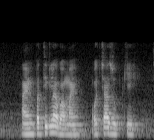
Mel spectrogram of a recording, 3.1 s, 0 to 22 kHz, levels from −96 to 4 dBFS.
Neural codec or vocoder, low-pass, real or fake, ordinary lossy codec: none; 7.2 kHz; real; none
